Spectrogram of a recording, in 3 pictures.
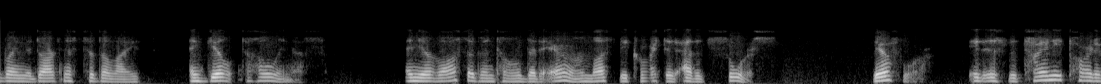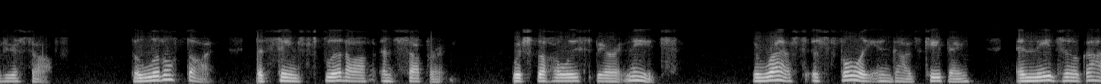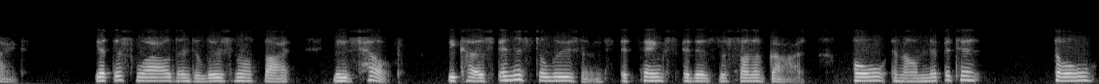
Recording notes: ACIM Daily Conference Call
